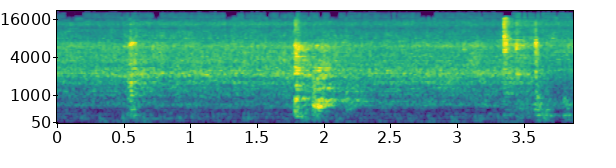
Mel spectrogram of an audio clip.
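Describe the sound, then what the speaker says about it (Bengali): Green beans and carrot stir-fry in a pan, a constant loud sizzle broken by a few sharp scrapes and clinks of the spatula, with no voices. "আমি শিমটাকে ভালো করে নেড়ে নিই। এর মধ্যে গাজরটাও দিয়ে দেবো"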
